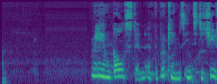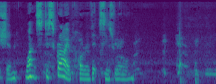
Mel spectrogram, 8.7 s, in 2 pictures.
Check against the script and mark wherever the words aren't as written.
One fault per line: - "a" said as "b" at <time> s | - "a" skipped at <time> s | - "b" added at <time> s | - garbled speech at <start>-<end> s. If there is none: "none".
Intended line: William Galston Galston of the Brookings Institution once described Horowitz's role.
- "Galston" skipped at 2.9 s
